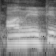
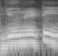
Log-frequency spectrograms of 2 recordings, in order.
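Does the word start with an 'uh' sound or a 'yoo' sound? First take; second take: uh; yoo. First: The word starts with an 'uh' vowel sound. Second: The word starts with a 'yoo' sound. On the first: The speaker calls it wrong. "अनिटी नहीं कहेंगे" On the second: The speaker calls it right. "यूनिटी यानी u ही पढ़ा रहा है"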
